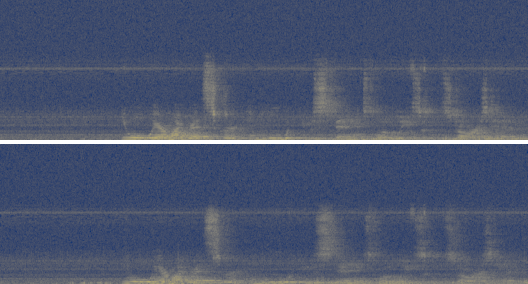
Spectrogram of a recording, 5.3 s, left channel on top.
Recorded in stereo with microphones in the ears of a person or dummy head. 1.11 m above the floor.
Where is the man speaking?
75° left (ahead or behind), 7 m.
